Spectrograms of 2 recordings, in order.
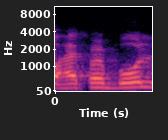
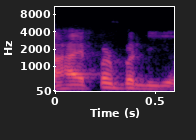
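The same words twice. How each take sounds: First: हाइपरबोल ending on "bole", no final vowel; mistaken pronunciation. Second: हाइपरबोली with a final "ee" sounded; correct pronunciation. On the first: Teacher showing students how not to read it, mispronounced हाइपरबोल ending in "bole". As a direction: say हाइपरबोल like "hyper-bowl". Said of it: "इसको हाइपरबोल नहीं पढ़ना". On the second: Teacher correcting how students read the term, हाइपरबोली pronounced with final "lee". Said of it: "हाइपरबोली होता है ये". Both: Shown as a demonstration.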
